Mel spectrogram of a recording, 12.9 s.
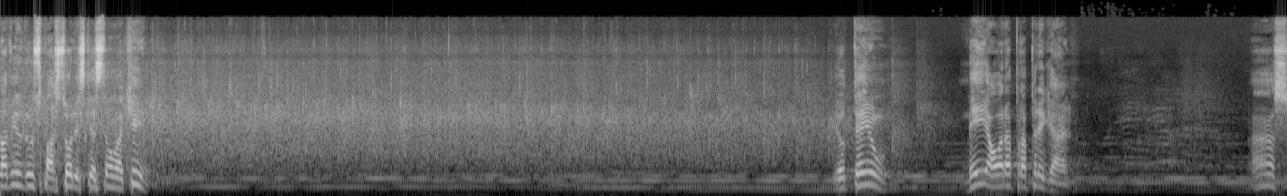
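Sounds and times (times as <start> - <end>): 
speech: 0.0 - 1.9, 8.4 - 9.0, 9.7 - 10.8, 12.5 - 12.8
audience applause: 0.0 - 9.4.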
